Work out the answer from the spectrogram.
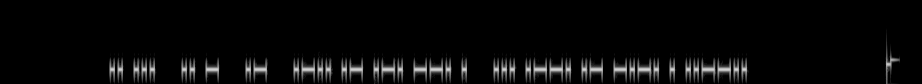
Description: Morse code, heard as a keyed tone, about 30 wpm, 700 Hz. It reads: IS IT A LARGE SPACE?
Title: Sentences from Top 1000 Words - Review Part 5 - 30wpm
